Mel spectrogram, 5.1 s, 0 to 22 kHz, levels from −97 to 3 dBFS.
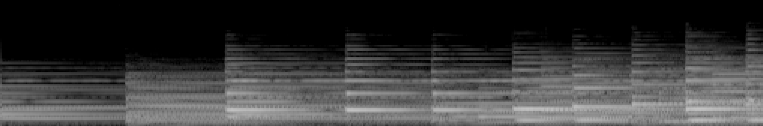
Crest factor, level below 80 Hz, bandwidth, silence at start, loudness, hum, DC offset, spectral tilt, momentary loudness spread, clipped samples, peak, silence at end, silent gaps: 16 dB; -68 dBFS; 5.4 kHz; 0 s; -30 LUFS; none; under 0.1%; -8.5 dB/octave; 15 LU; under 0.1%; -14 dBFS; 0 s; none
